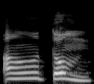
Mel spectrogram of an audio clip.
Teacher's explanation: پھر اس کے بعد دیکھیں تو انتم، نون ساکن کے بعد تا ہے حرف اخفا کا، تو یہاں پر ہم نے اخفا کا قاعدہ لگانا ہے اور غنہ یہاں کریں گے، اور غنے کی مقدار ہم پڑھ چکے ہیں، ایک الف کی مقدار غنے کی مقدار ہے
